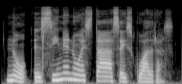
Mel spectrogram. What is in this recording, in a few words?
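Spanish, female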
